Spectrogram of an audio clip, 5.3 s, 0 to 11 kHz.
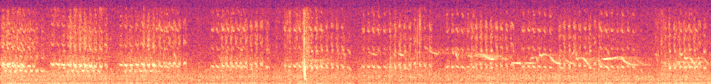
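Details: At a downy woodpecker nest during feeding on 20 May 2021, squeaky buzzy notes are given in irregular short bursts about twice a second, with one sharp click midway and steady background hiss.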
